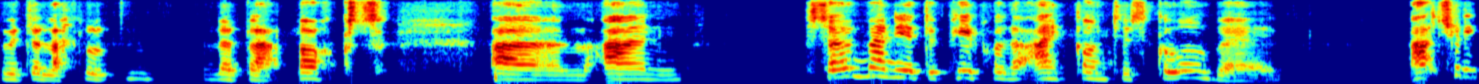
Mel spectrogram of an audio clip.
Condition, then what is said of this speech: Deafness. Even though my speech is good, I sound short-tongued.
